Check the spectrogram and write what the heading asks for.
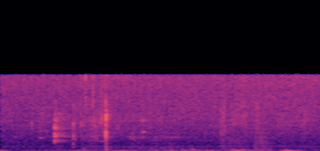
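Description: Room tone in a hall: a steady low hum with a faint hiss, and a few soft clinks in the first second and a half.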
